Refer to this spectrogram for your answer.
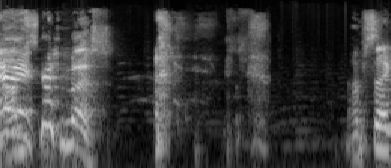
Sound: chuckling

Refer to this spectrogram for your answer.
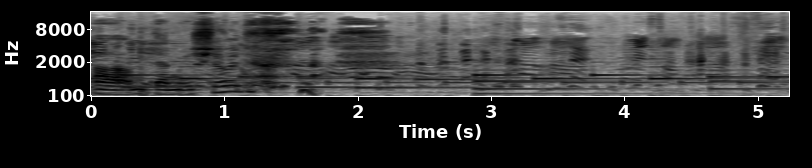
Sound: children laughing

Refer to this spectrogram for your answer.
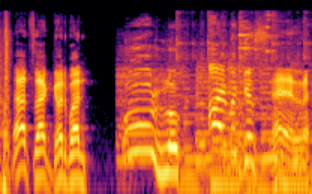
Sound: mocking

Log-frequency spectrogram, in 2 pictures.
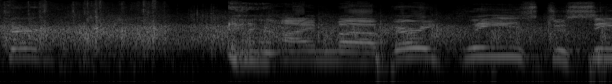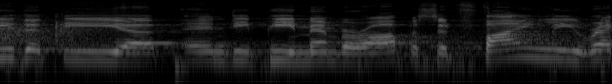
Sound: applause

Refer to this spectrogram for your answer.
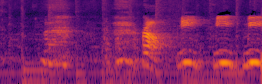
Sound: laughing

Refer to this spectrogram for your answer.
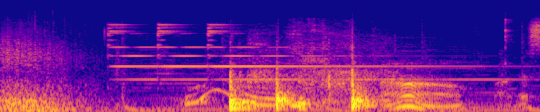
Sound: bell dings

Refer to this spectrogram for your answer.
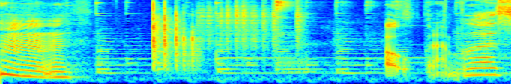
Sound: dice clatters

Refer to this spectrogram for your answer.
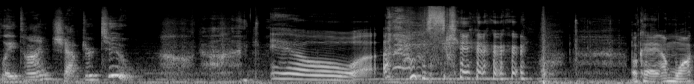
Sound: whispers; laughs

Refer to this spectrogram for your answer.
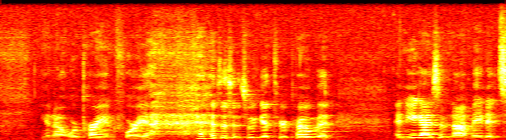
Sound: laughs

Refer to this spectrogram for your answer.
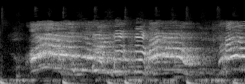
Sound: screams

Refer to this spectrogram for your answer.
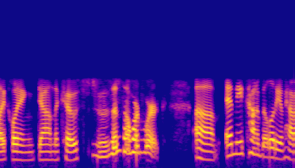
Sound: slurs words

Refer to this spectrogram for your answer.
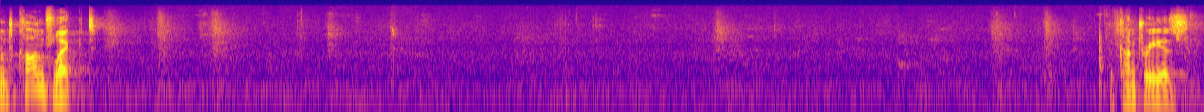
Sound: pause

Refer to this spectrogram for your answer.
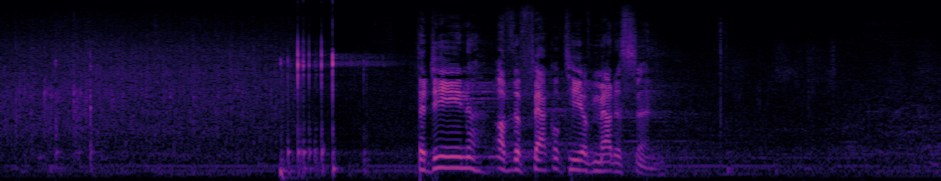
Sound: applause

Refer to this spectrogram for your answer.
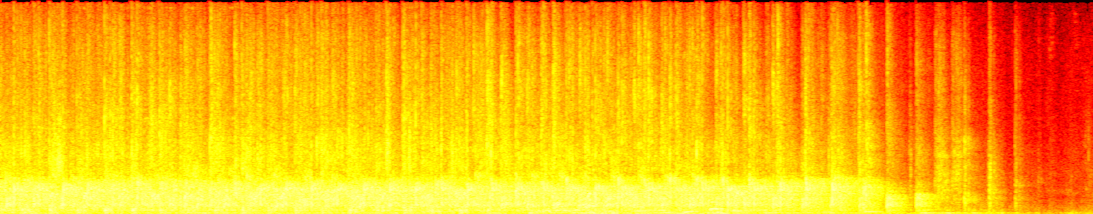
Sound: applause

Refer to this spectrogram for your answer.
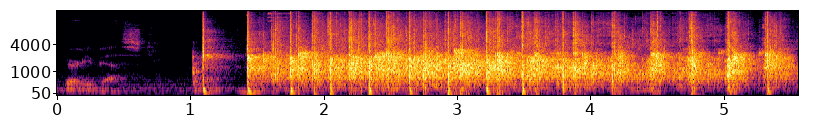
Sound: members applauding

